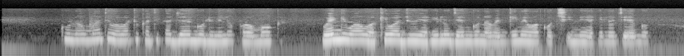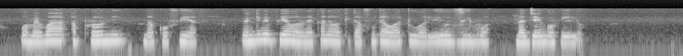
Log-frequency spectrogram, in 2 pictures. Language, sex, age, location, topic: Swahili, female, 25-35, Kisumu, health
